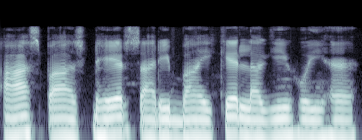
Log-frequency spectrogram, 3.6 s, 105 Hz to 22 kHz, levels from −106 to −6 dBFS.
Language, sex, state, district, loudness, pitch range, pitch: Hindi, male, Jharkhand, Garhwa, -16 LUFS, 115-125 Hz, 120 Hz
